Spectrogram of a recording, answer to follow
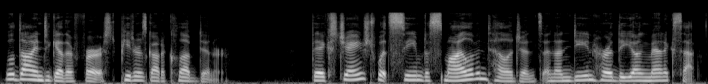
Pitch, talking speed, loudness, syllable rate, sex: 180 Hz, 195 wpm, -18 LUFS, 6.4 syllables/s, female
